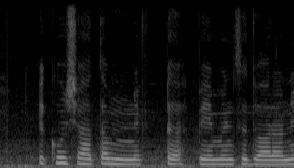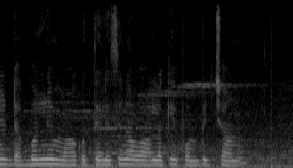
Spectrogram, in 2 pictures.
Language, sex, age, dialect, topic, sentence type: Telugu, female, 18-24, Central/Coastal, banking, statement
